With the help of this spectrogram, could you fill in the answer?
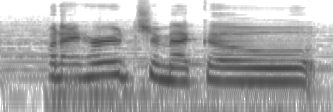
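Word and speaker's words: Chimecho: Or Chimico? I think we said, like, Chimico or something like that. But yeah, it's like a chime echoing, so Chimeco.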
